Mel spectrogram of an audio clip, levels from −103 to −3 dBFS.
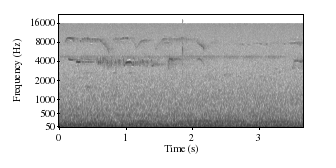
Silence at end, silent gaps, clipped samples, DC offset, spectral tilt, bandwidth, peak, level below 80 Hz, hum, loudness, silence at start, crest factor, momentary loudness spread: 0 s; none; under 0.1%; 2%; -4 dB/octave; 16 kHz; -20 dBFS; -40 dBFS; none; -34 LUFS; 0 s; 12 dB; 4 LU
